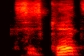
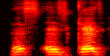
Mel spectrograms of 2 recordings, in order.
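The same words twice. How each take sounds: First: Muttered aside. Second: Said in the usual way. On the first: Real, not acted. Streamer reacting to a viewer's greeting, muttered aside.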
